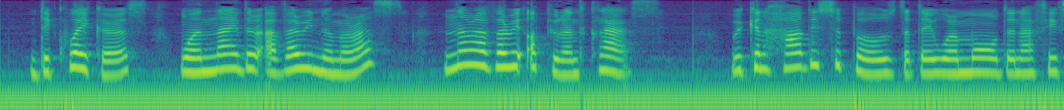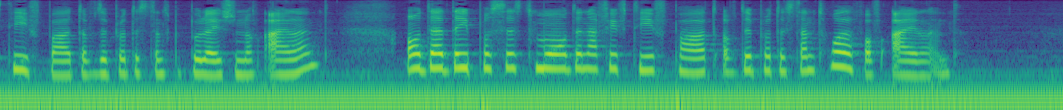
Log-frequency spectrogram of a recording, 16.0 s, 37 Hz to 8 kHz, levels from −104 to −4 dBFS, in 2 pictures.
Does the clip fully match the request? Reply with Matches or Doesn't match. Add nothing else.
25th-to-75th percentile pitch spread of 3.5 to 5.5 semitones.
Matches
